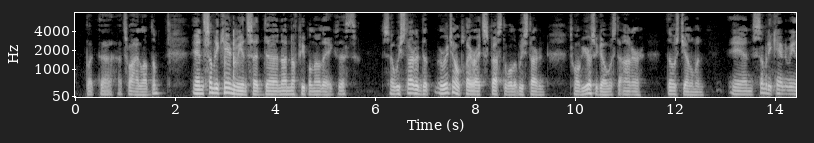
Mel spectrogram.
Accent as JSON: {"language": "English", "town": "Scranton", "region": "Pennsylvania", "country": "United States", "moved": "yes", "lives_now": "Binghamton, United States", "said": "Transplant. Scranton"}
